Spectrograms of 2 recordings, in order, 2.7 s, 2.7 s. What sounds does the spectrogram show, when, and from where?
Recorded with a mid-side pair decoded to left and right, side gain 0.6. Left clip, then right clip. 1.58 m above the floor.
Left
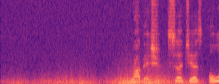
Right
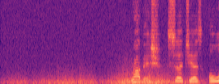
1.6 s a man speaking: 10° right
